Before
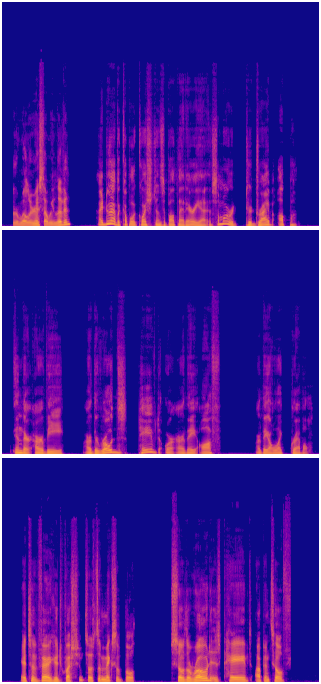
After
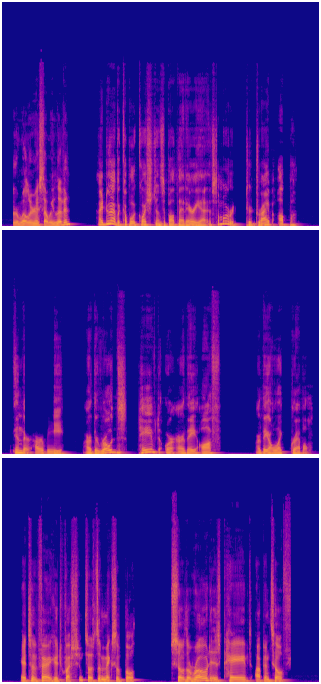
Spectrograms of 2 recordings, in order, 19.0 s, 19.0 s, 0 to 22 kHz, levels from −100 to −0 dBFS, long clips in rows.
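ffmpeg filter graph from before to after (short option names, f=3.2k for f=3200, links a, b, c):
-filter_complex "[0:a]asettb=1/sr,asplit=3[a][b][c];[a]atrim=end=4.244[d];[b]atrim=start=4.24:end=5.18,asetpts=PTS-STARTPTS,afade=t=in:d=0.004:c=qsin,afade=t=out:st=0.936:d=0.004:c=qsin,highshelf=f=8.3k:g=-7,tremolo=f=21:d=0.71[e];[c]atrim=start=5.176[f];[d][e]acrossfade=d=0.004:c1=hsin:c2=qsin[g];[g][f]acrossfade=d=0.004:c1=qsin:c2=hsin,asettb=1/sr,asplit=3[h][i][j];[h]atrim=end=6.794[k];[i]atrim=start=6.79:end=7.38,asetpts=PTS-STARTPTS,afade=t=in:d=0.004:c=qsin,afade=t=out:st=0.586:d=0.004:c=qsin,lowpass=f=1k:w=0.5412,lowpass=f=1k:w=1.3066,lowshelf=f=450:g=-10[l];[j]atrim=start=7.376[m];[k][l]acrossfade=d=0.004:c1=hsin:c2=qsin[n];[n][m]acrossfade=d=0.004:c1=qsin:c2=hsin,bandreject=f=50:t=h:w=6,bandreject=f=100:t=h:w=6,bandreject=f=150:t=h:w=6,bandreject=f=200:t=h:w=6,bandreject=f=250:t=h:w=6,acompressor=threshold=-26dB:ratio=6,volume=5dB"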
